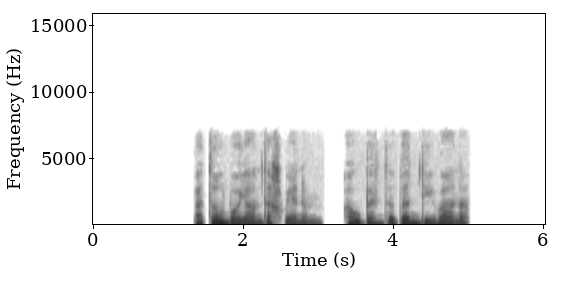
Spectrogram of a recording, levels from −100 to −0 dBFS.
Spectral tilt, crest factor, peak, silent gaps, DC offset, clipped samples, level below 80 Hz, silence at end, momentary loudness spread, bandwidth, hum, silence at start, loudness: -8.5 dB/octave; 16 dB; -12 dBFS; 3.09-3.35 s; under 0.1%; under 0.1%; -66 dBFS; 1.05 s; 13 LU; 7.2 kHz; none; 1.35 s; -28 LUFS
